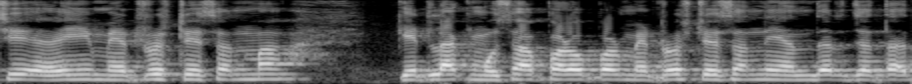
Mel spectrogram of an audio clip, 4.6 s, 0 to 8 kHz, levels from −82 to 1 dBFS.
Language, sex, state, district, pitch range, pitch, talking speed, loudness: Gujarati, male, Gujarat, Gandhinagar, 165-175 Hz, 170 Hz, 170 wpm, -15 LUFS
